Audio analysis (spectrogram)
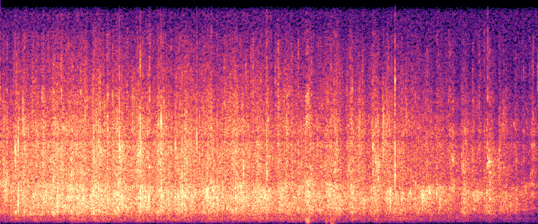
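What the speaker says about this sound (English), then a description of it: "Let's give all of them a round of applause." Audience applause at a school district online academy graduation ceremony, a steady wash of many hands clapping that holds evenly throughout and tapers slightly at the end, heard from a distance in a large room.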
